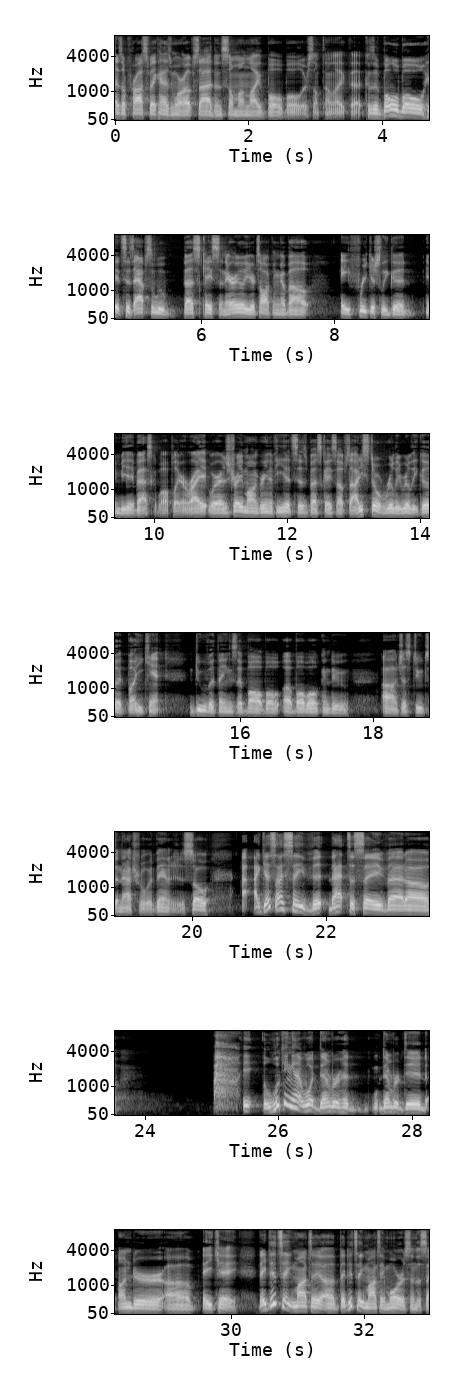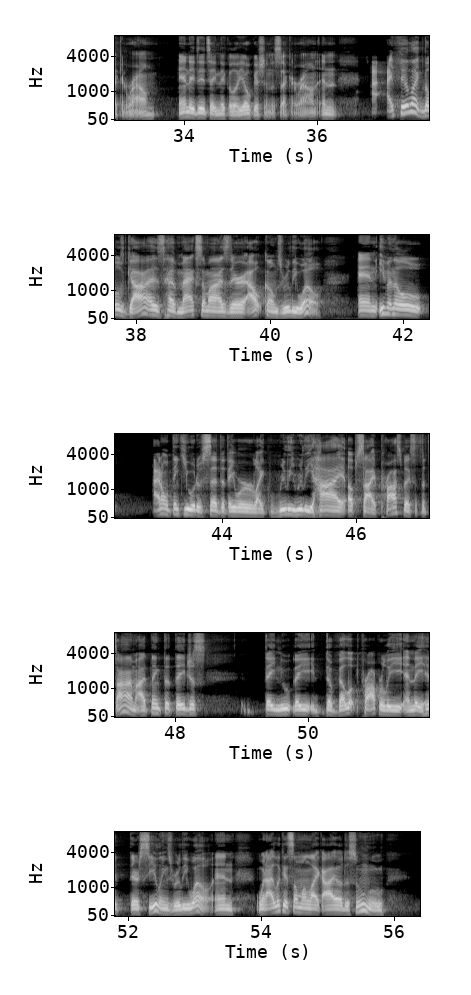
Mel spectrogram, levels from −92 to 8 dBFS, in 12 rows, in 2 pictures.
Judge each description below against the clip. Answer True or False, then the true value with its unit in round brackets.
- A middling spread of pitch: True (4.6 semitones)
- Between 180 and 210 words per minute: True (185 wpm)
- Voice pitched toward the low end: True (100 Hz)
